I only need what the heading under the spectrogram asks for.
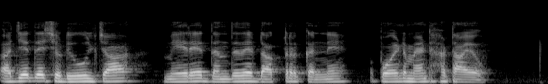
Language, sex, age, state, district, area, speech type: Dogri, male, 18-30, Jammu and Kashmir, Reasi, rural, read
